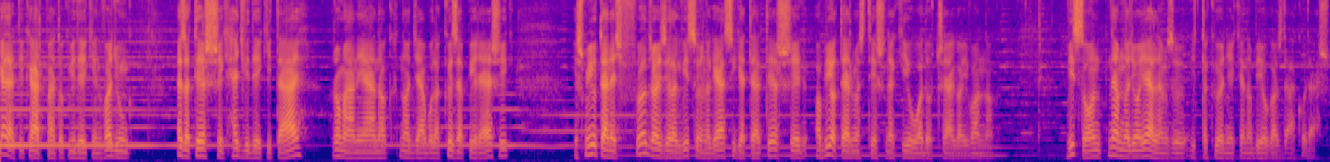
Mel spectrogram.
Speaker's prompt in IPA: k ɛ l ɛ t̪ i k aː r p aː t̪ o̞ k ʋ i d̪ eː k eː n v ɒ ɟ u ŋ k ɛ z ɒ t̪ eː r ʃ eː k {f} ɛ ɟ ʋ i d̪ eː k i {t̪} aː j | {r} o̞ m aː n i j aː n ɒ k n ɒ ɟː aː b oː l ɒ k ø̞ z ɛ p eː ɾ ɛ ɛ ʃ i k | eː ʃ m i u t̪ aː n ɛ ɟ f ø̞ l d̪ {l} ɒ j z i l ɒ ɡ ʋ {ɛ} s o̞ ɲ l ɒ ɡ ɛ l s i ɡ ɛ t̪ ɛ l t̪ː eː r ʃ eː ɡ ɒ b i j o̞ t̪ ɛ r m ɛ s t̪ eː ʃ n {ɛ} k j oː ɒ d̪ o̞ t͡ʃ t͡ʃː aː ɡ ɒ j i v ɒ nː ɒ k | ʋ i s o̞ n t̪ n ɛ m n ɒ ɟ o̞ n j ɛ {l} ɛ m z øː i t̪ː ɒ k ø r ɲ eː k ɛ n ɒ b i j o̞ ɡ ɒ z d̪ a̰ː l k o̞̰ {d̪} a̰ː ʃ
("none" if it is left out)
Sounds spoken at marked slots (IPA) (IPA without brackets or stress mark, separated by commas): h, t̪, r, r, i, ɛ, lː, d̪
